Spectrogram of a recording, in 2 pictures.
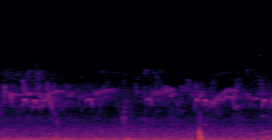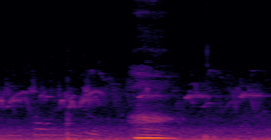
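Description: Small birds chirping in a conifer forest: many short, high chirps throughout. About four seconds in, a person lets out a brief sound that falls in pitch. This is the loudest thing heard.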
